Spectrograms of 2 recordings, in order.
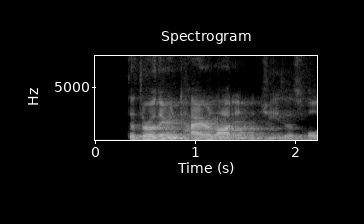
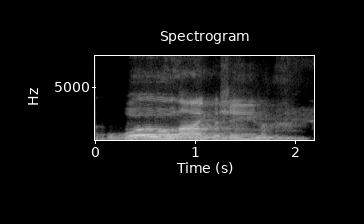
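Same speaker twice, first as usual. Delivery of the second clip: mock outrage; 3 semitones higher, 5 dB louder, much slower than usual. Real, not acted. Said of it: "reacting to chatbot answers".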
